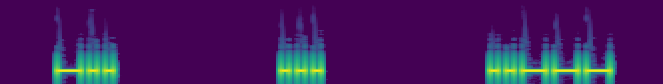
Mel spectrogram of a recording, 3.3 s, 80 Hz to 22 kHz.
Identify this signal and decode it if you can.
Morse code, heard as a keyed tone, about 30 wpm, spaced as for 9 wpm, 700 Hz. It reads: DS2
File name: 081 Lesson 14e - Number 2 - Three Characters 30wpm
